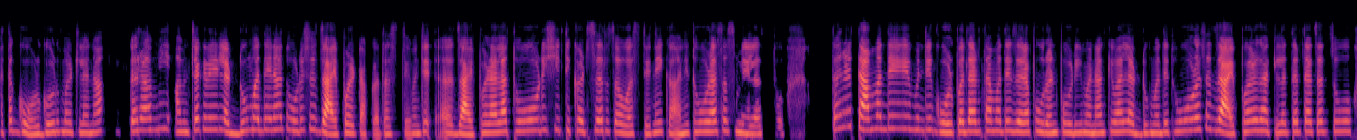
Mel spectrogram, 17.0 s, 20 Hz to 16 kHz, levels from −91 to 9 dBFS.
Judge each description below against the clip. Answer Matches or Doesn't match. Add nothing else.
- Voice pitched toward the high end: Matches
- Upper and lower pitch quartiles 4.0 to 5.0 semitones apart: Doesn't match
